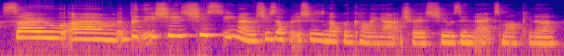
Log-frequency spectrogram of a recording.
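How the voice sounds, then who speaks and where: A woman's voice: fairly high pitch, moderate pace. A woman hosting a podcast in casual chat, telling things expressively with frequent self-interruptions and exclamations. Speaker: podcast host.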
